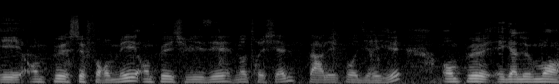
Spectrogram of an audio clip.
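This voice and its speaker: The tone is dark, mellow and somewhat breathy. The pace is moderate, with fairly even intonation. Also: man. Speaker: talk show host. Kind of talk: interview.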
